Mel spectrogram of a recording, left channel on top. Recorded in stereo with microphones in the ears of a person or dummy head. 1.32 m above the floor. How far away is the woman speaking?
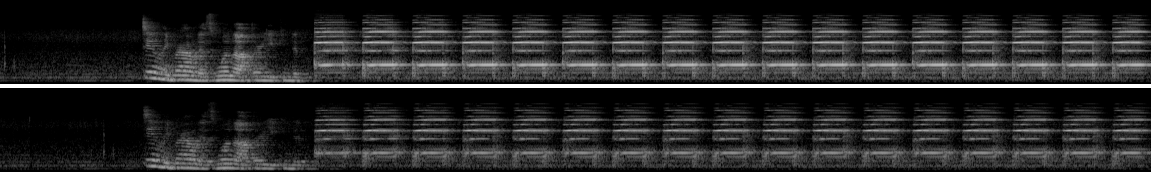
About 0.8 m.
